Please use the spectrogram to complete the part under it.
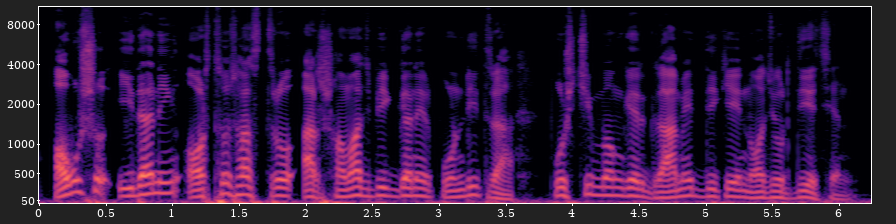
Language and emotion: Bengali, neutral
